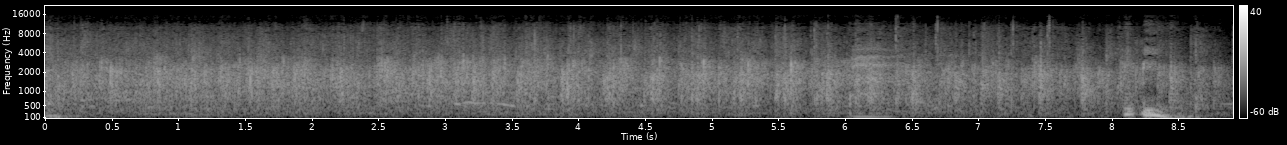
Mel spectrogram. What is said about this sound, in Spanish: Vamos, déle ese aplauso fuerte a él ahora.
